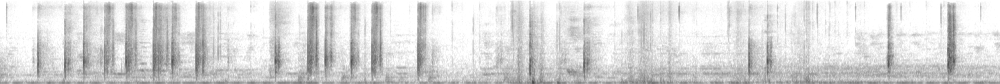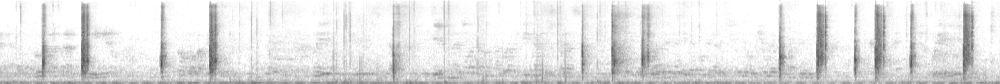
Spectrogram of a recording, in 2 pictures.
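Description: Blocks are placed with short, sharp clicks, one after another in quick bursts.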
